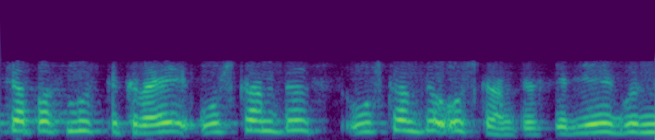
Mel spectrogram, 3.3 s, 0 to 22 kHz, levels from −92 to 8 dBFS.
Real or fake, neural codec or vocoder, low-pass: fake; vocoder, 44.1 kHz, 128 mel bands, Pupu-Vocoder; 3.6 kHz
